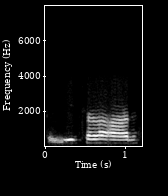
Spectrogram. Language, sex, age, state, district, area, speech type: Bengali, male, 30-45, West Bengal, Dakshin Dinajpur, urban, conversation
